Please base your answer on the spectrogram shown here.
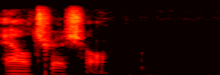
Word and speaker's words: altricial: It's altricial. So let me pronounce it for you one more time.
